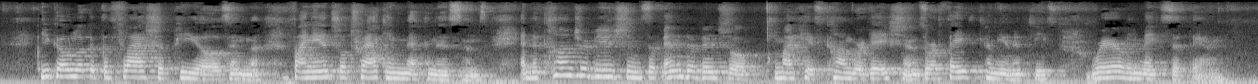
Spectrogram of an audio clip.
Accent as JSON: {"language": "English", "region": "Texas", "country": "United States", "said": "Now, I'm from Texas."}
